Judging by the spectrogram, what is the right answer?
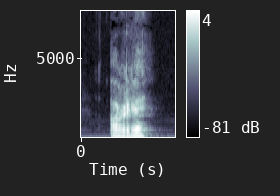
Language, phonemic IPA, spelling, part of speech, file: Dutch, /ɑˈrɛː/, arrè, interjection, Nl-arrè.ogg
- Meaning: exclamation used for emphasis, when giving something to someone, commenting etc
